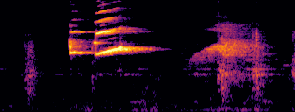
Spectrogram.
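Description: A leafbird gives a loud, rich whistled phrase of two quick notes, then a short, harsh, buzzy chatter after a brief pause.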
